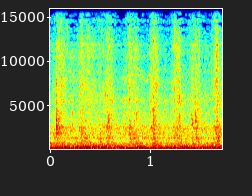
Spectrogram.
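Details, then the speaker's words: Craftsman 13.5/27 snow blower power steering mechanism after lubrication, engine running: only a faint click, no squeal, far quieter than the unlubricated side; quiet steering mechanism. "hardly any noise so a little bit of lubricant goes a long way for these power steering mechanisms on these snow blowers"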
